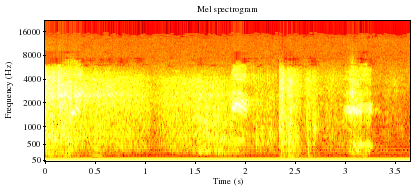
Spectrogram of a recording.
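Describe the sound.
A gunshot rings out in a standoff after a slow count to three, its sharp crack breaking through a dense, noisy wash that runs the length of the moment.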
